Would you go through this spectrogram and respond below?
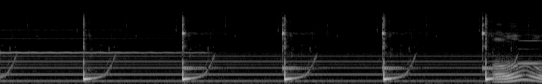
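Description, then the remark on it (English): Water drips from a tap that is not turned all the way off, in a slow, steady rhythm, about one drop per second, five distinct plinking plops, with a faint steady hum in the background. “Make sure you get the water turned all the way off.”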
